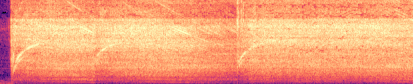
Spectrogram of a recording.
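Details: Angle grinder after repair of sputtering running caused by burnt commutator, armature replaced with bearings and gear transferred: high, steady motor whine holding pitch with no popping or stutter; runs normally.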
